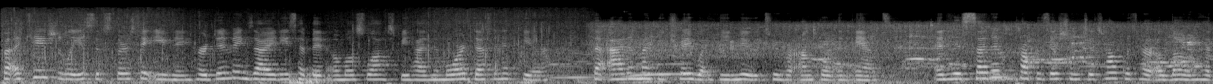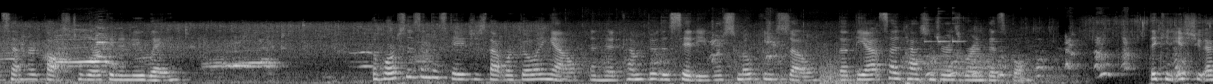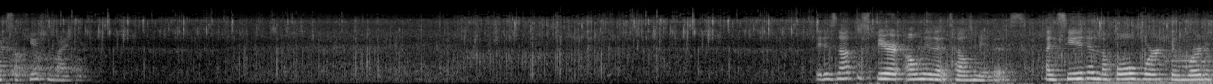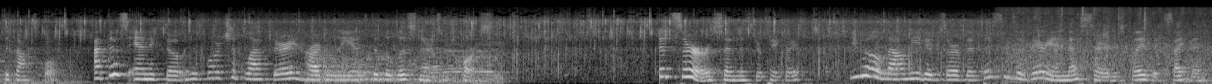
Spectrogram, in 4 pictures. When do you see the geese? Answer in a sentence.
The geese can be heard from 8.1 to 16.7 s.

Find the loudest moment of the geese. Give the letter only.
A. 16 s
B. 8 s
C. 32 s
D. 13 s
D.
